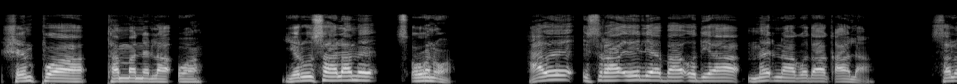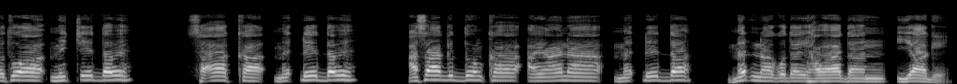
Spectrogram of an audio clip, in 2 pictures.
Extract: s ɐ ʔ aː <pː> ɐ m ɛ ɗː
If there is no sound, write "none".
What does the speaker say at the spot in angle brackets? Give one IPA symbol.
kː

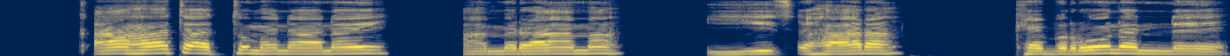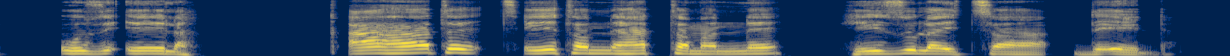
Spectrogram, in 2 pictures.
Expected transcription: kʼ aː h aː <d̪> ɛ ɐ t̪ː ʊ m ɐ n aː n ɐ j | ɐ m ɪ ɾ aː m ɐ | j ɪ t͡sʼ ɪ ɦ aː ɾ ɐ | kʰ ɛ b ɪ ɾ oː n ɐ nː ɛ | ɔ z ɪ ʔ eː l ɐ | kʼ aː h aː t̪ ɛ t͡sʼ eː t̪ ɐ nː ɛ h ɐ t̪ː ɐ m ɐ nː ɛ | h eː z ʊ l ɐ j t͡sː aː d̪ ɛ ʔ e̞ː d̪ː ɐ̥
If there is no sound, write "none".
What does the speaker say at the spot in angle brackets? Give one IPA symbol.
t̪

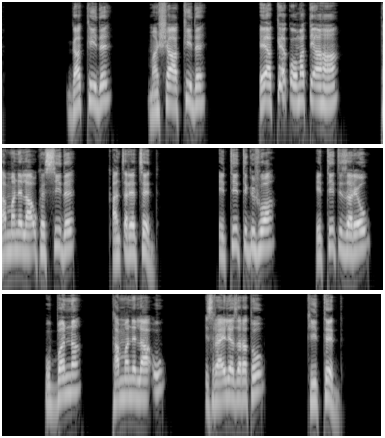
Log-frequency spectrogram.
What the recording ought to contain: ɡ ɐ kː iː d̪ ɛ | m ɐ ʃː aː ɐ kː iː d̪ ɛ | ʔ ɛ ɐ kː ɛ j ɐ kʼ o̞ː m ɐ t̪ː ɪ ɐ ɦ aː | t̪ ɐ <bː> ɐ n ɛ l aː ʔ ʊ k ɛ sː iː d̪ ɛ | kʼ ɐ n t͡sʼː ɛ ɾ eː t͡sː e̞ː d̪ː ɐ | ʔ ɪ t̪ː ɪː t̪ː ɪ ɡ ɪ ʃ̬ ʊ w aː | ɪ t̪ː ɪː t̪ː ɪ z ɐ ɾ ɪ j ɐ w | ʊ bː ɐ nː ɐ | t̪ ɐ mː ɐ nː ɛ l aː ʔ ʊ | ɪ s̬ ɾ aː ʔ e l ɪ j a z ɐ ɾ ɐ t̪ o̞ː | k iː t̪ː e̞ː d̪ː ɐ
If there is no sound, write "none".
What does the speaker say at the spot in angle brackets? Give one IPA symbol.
mː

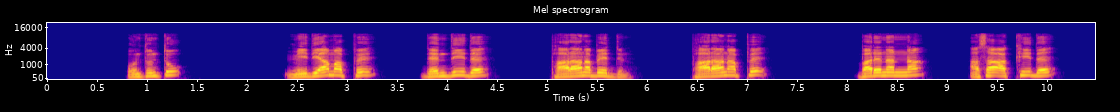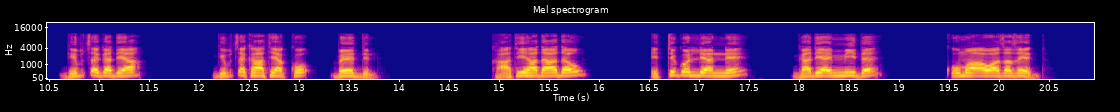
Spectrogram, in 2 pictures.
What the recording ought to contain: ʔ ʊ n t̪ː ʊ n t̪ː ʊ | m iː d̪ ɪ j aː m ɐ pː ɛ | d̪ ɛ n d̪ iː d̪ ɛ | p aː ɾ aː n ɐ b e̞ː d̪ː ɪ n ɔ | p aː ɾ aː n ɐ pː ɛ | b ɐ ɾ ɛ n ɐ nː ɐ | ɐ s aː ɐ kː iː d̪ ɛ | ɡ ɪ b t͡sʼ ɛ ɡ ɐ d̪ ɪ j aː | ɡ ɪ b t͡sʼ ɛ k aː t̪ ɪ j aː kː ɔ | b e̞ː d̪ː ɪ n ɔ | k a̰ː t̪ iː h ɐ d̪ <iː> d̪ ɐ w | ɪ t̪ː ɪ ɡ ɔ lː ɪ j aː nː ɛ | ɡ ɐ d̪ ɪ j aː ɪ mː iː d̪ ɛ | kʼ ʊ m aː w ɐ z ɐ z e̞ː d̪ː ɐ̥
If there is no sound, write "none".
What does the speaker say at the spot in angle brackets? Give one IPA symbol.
aː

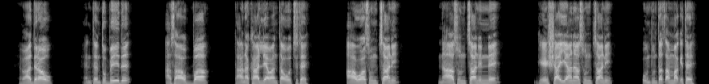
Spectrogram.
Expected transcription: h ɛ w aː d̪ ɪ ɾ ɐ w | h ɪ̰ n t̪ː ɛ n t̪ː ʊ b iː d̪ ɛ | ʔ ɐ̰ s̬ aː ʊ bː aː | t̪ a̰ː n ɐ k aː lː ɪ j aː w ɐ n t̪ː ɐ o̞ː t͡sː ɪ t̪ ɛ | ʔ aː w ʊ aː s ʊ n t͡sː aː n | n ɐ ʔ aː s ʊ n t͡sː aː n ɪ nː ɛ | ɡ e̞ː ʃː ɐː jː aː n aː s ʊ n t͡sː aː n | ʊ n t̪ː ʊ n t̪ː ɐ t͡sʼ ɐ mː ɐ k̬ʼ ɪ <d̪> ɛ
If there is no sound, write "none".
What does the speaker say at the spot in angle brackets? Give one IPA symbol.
t̪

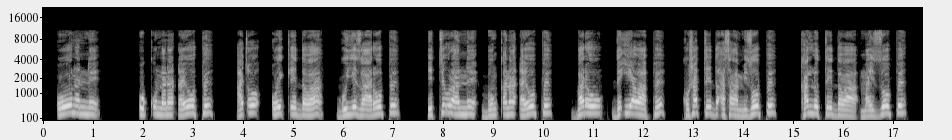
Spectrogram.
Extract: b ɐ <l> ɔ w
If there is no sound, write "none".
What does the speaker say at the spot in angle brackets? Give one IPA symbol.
ɾ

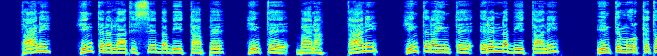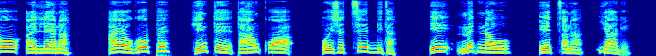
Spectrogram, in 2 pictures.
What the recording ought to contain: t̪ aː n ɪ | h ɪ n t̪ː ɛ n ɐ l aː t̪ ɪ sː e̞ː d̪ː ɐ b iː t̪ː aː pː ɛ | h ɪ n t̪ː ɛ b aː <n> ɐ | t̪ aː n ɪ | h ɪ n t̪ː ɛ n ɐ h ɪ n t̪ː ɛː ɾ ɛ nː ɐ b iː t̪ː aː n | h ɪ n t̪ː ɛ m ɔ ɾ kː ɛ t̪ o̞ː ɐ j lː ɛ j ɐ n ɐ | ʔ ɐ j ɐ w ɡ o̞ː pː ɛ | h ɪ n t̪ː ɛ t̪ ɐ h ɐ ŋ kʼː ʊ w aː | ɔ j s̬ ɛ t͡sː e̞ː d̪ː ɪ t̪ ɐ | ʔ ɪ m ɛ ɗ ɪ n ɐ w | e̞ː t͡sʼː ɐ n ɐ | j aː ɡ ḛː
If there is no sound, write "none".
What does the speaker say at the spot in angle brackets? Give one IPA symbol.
n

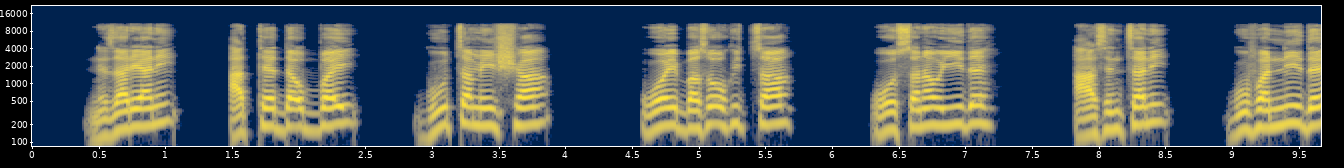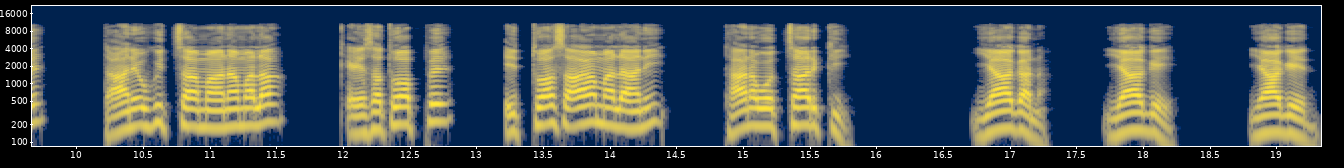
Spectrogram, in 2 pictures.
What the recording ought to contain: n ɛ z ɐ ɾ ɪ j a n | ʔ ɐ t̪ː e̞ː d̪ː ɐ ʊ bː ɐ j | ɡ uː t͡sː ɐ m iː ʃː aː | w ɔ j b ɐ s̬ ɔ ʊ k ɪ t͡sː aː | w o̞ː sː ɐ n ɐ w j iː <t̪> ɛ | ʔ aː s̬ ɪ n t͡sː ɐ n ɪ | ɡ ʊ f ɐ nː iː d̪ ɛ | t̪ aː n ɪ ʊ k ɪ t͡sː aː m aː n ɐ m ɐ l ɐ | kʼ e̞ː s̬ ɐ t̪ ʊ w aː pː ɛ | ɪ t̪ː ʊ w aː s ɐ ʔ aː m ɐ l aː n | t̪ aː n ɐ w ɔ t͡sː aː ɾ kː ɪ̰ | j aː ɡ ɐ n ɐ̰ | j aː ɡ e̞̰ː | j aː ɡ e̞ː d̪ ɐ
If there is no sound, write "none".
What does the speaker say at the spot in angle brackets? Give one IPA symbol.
d̪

